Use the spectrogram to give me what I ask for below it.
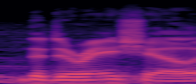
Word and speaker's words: derecho: How do you pronounce that? I never say it right. Yeah, the derecho.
